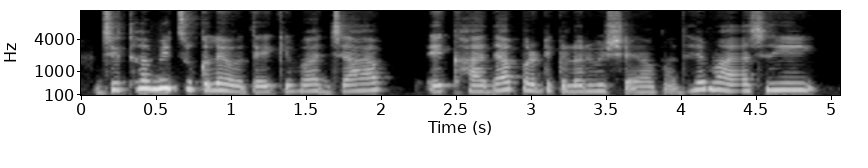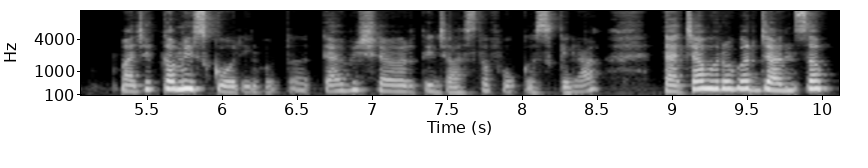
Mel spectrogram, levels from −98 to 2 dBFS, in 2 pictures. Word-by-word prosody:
जिथं 260 +4 +2
मी 285 +1 +9
चुकले 230 -4 -1
होते 175 -2 -5
किंवा 200 +1 -8
ज्या 205 +3 -4 0.4
एखाद्या 215 - -4
पर्टिक्युलर 195 -3 -5
विषयामध्ये 195 +4 -5
माझी 230 +2 -3 0.5
माझी 200 +6 -2
कमी 270 0 +9
स्कोरिंग 185 -10 +1
होतं 230 +7 -16
त्या 195 0 -4
विषयावरती 195 -5 -4
जास्त 160 +3 -7
फोकस 165 -3 -4
केला. 175 +4 -8 0.5
त्याच्याबरोबर 270 +6 +5
ज्यांचं 250 +3 +5
215 Hz, 125 wpm, -24 LUFS, 190-250 Hz, 0.5 s, मी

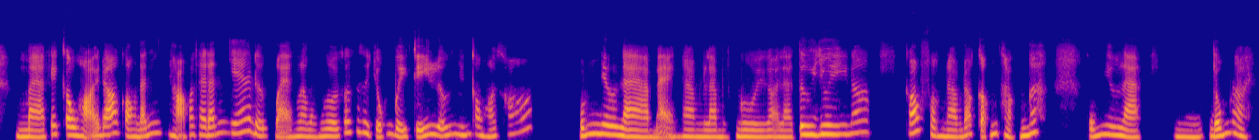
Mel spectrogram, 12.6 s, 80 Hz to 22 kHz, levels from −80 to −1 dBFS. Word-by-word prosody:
mà 185 -2 +2
cái 250 - -2
câu 230 -1 +5
hỏi 200 - +2
đó 235 +5 +3
còn 195 -9 0
đánh 200 +4 +1 0.2
họ 210 - +2
có 240 - -4
thể 235 -1 -1
đánh 250 +7 -1
giá 290 +4 -1
được 215 -6 -1
bạn 190 - -1
là 200 - 0
một 190 -1 -3
người 195 0 +1
có 300 - -3
cái 315 0 -8
sự 290 - 0
chuẩn 180 +8 -3
bị 195 -4 0
kĩ 205 +7 +2
lưỡng 230 +3 -1
những 235 -1 -2
câu 240 -3 -4
hỏi 195 -1 -2
khó, 295 - -10 0.5
cũng 250 +6 +2
như 255 -2 +5
là 190 -5 +4
bạn, 180 +1 -2
à, 190 -1 0
là 185 0 +1
một 180 0 -3
người, 185 -2 +1
gọi 185 0 -2
là, 180 0 -2
tư 245 +7 +4
duy 250 +1 +3
nó 300 +4 -5 0.3
có 285 +3 +3
phần 215 -5 -1
nào 190 -1 +1
đó 220 +7 -1
cẩn - - -1
thận 210 -6 -2 0.2
á, 285 - +1 0.5
cũng 200 +3 -1
như 245 -2 +1
là 180 -5 +2 0.3
ừm, 190 -1 -1 0.3
đúng 205 +7 +4
rồi. 260 -7 0
220 Hz, 255 wpm, -21 LUFS, 190-255 Hz, 0.5 s, câu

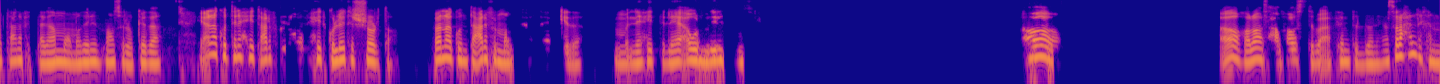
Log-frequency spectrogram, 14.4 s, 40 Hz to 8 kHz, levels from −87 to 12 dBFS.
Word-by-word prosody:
بتاعنا 175 +1 -2
في - - -17
التجمُّع، 155 +2 0
مدينة 160 +2 0
نصر 160 -2 -2
وكده، 150 +1 -1 0.4
يعني - - +3
أنا 260 - +6
كنت 235 -3 -1
ناحية 220 -1 0
عارفة 190 +1 0
اللي 385 - -16
هو - - -13
ناحية 195 - -2
كُلّية 180 +3 +3
الشرطة، 170 -3 0 0.4
فأنا 200 +2 +6
كنت 180 -4 -1
عارف 185 +1 +2
المنطقة 155 -2 -1 0.2
هناك 310 - -18
كده، 140 - -6 0.3
من 150 -1 -5
ناحية 160 +2 -1
اللي 155 0 -2
هي 165 0 +3
أول 180 -1 +4
مدينة 170 +2 +3
نصر. 160 - -9 2.7
آه. 220 -2 +7 1.7
آه، 210 - +4
خلاص 185 +3 +2
حفظت 160 +1 -4
بقى 155 - -2
فهمت 165 -1 -3
الدنيا، 145 0 -4
أنا 160 - -5
صراحة 240 +7 +3
اللي 255 - 0
كان 165 -5 -2
170 Hz, 165 wpm, -23 LUFS, 155-190 Hz, 2.7 s, آه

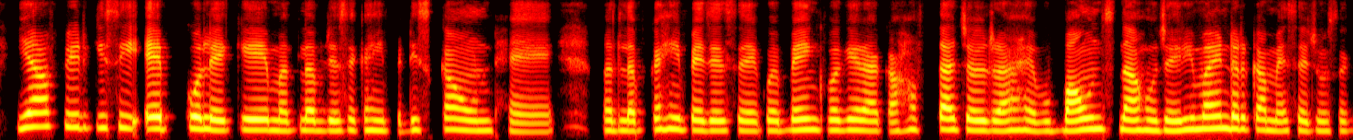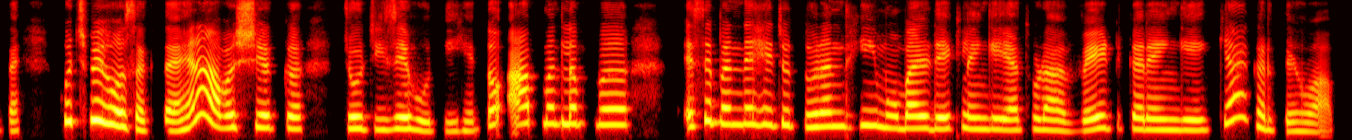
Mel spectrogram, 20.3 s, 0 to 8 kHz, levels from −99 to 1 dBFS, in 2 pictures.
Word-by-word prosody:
या 295 +2 +4
फ़िर 290 -2 -4
किसी 270 0 -4
ऐप 250 0 +7
को 255 -1 +7
लेके 225 -1 +3
मतलब 215 0 -2
जैसे 210 +1 -2
कहीं 220 -1 -3
पे 195 -2 -17
डिस्काउंट 220 -1 -3
है। 185 0 -6 0.4
मतलब 210 -1 -1
कहीं 240 0 0
पे 220 -2 0
जैसे 210 0 -1
कोई 210 +1 -3
बैंक 230 0 +1
वग़ेेरह 220 -1 +1
का 195 - -3
हफ़्ता 235 0 +1
चल 220 -2 +2
रहा 205 0 +1
है 220 -1 -2
वो 200 0 -5 0.2
बाउंस 240 +3 +3
ना 225 - +5
हो 215 - +1
जाए? 210 -1 +1
रिमाइंडर 250 +2 +3
का - - +1
मैसेज 205 -1 -4
हो 200 - -4
सकता 205 +1 -10
है? 200 - -9 0.3
कुछ 405 -1 +1
भी 435 - +12
हो 330 -6 +7
सकता 215 -4 -2
है। 205 - 0
है - - +1
ना? - - +5
आवश्यक 270 -2 0 0.3
जो 255 0 +4
चीज़ें 235 +1 0
होती 195 -4 -6
हैं 200 - -8
तो 325 - +1 0.2
आप 365 0 +2
मतलब 350 -2 0 0.5
ऐसे 410 +9 +1
बंदे 345 0 +1
हैं 335 - -2
जो 330 +1 -2
तुरंत 295 +1 -1
ही 325 -1 -1
मोबाइल 260 -2 +1
देख 245 0 +2
लेंगे 240 -2 -3
या 225 -1 0
थोड़ा 225 -2 -3
वेट 250 +4 +1
करेंगे, 225 -2 -1
क्या 450 +6 -2
करते 225 -7 -5
हो 195 0 -6
आप? 180 - -8
230 Hz, 200 wpm, -23 LUFS, 210-265 Hz, 0.5 s, भी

